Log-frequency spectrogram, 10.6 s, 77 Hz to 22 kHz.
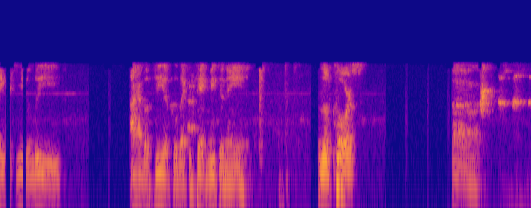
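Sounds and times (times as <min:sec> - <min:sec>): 
speech: 0:02.6 - 0:05.0, 0:06.4 - 0:07.2
excited dog barking and grunting: 0:03.4 - 0:04.4, 0:09.2 - 0:10.6.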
